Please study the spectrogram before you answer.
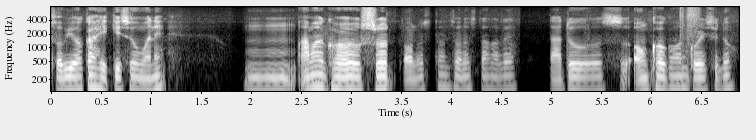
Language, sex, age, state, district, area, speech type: Assamese, male, 18-30, Assam, Sivasagar, rural, spontaneous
